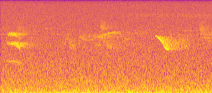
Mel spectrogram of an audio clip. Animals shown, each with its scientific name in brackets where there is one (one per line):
Red-eyed Vireo (Vireo olivaceus)
Eastern Wood-Pewee (Contopus virens)
Veery (Catharus fuscescens)
Blue Jay (Cyanocitta cristata)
